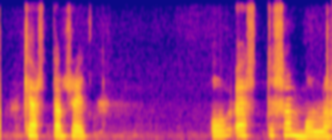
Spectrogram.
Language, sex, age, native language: Icelandic, female, 10, Icelandic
